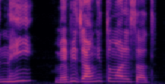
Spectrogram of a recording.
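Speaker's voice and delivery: put-on a bossy little girl loudly refusing to stay behind; loud insistence. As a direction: insist loudly like a spoiled child.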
